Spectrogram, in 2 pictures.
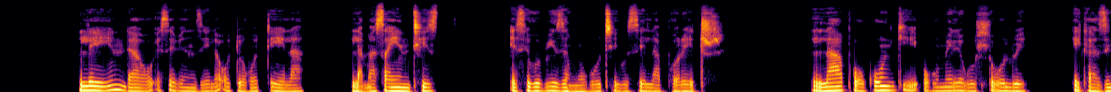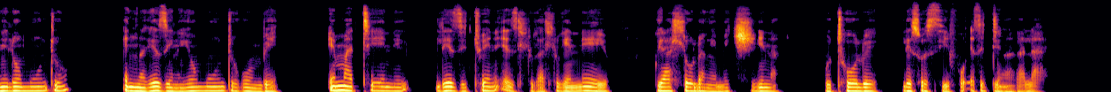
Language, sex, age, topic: North Ndebele, female, 25-35, health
